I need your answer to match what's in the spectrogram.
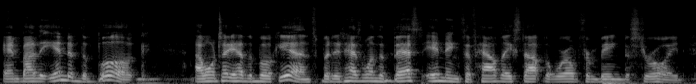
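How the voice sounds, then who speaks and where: A man's voice: mid-range voice, brisk. A man in his thirties, a podcast co-host, chatting enthusiastically and rambling with restarts. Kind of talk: casual chat.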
